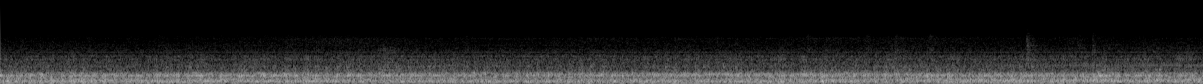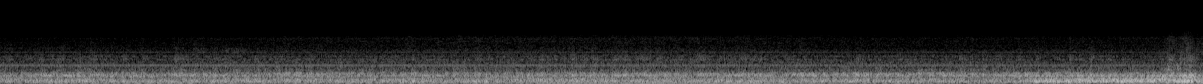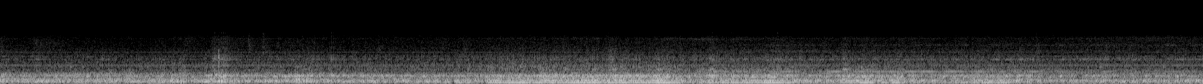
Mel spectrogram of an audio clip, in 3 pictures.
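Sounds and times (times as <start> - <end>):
faint steady whine: 0.0 - 36.0
train wheels rumbling on rail: 0.0 - 36.0.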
